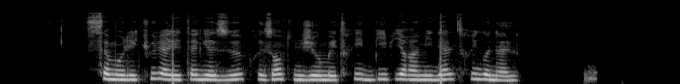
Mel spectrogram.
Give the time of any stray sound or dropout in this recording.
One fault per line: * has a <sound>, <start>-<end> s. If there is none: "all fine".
* has a laugh, 5.8-6.0 s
